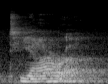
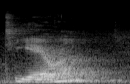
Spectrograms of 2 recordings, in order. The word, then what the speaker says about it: tiara: turn thank you this has more than one pronunciation and could also be confused with another word so I'll give you a little more information the word is Tiara can also be pronounced Tierra it is a noun meaning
